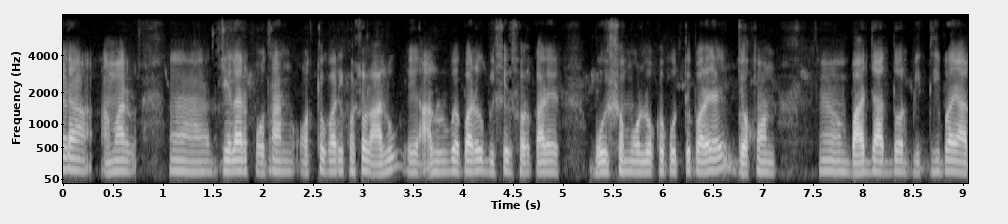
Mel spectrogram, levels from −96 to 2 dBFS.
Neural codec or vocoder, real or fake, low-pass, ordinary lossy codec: vocoder, 22.05 kHz, 80 mel bands, HiFi-GAN; fake; 7.2 kHz; AAC, 48 kbps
